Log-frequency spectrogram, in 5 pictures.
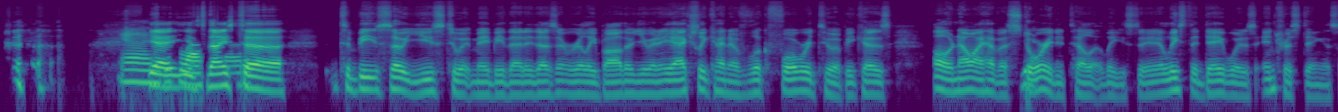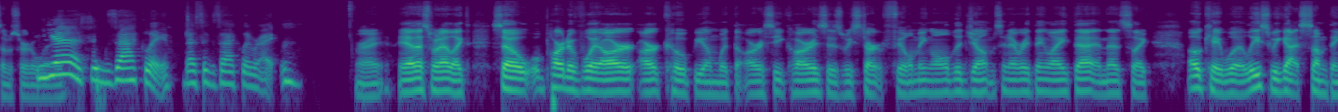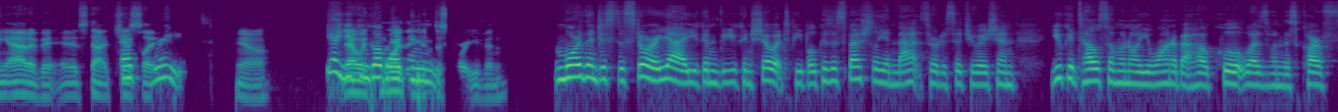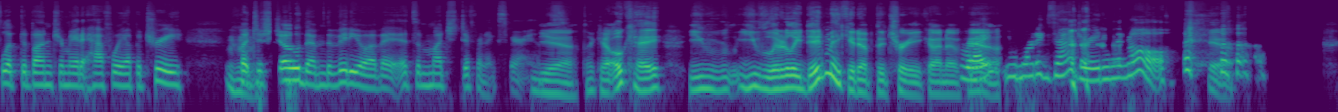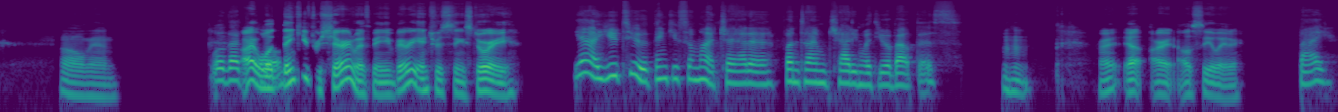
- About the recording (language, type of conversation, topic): English, unstructured, What keeps me laughing instead of quitting when a hobby goes wrong?
- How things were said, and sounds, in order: chuckle; tapping; laugh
